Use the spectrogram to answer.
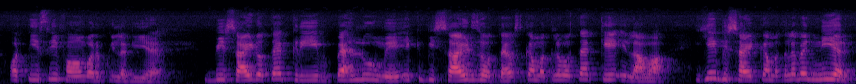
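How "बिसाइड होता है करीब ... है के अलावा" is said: ordinary delivery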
